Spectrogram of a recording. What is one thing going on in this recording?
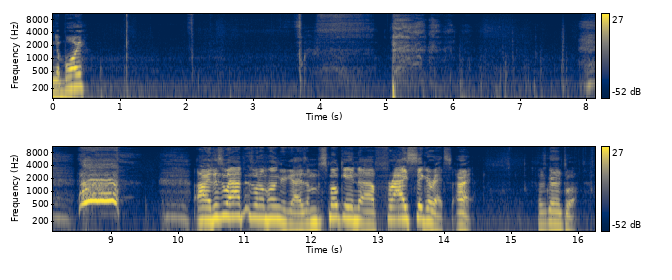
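A man crunches on fried food as he chews.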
